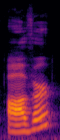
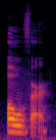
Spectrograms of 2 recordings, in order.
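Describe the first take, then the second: First: The first vowel is an 'ah' sound. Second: The first vowel is an 'oh' sound. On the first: The speaker calls it wrong. "instead of making an O sound there, I made it an A sound" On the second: The speaker calls it right. "but it's pronounced over"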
